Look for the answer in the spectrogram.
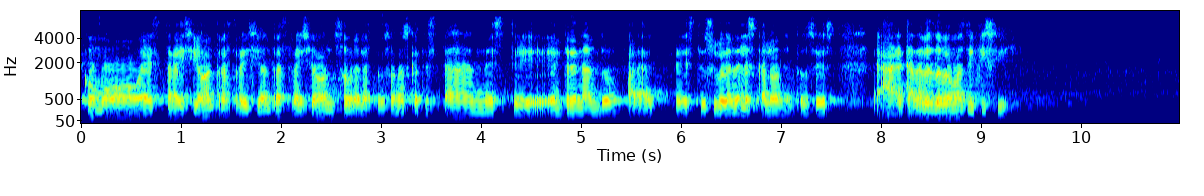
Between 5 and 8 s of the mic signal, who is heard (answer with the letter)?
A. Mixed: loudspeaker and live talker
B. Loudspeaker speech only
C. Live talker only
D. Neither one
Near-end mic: B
